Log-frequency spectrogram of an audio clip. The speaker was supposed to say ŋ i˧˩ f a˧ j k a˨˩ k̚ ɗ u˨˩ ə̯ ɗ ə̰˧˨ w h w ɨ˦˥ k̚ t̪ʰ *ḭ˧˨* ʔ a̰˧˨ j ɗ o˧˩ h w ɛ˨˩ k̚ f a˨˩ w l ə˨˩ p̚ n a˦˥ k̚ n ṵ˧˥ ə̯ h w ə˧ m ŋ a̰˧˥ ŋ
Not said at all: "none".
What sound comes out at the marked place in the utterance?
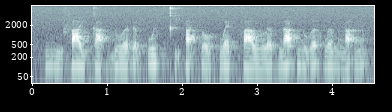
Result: ḭ˧˨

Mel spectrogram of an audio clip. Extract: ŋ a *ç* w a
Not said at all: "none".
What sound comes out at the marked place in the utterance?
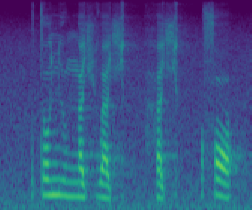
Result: ç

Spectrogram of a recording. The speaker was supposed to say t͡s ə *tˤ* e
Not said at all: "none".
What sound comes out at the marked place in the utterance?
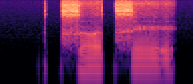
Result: t͡s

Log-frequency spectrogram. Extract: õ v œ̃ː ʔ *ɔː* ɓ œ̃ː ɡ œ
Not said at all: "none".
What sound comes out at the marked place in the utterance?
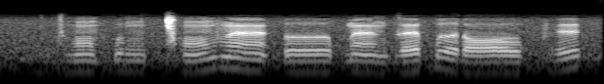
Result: ɤː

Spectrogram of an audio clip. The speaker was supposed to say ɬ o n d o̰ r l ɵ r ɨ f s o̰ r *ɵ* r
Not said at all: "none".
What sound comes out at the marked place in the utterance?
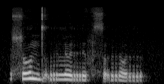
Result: o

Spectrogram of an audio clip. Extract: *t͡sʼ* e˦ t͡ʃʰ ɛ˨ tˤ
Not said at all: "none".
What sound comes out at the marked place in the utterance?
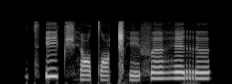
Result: t͡sʼ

